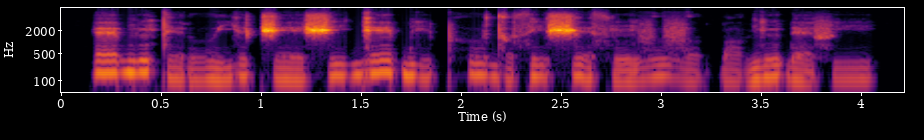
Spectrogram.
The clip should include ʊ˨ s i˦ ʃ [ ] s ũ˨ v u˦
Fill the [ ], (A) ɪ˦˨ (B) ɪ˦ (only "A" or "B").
A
